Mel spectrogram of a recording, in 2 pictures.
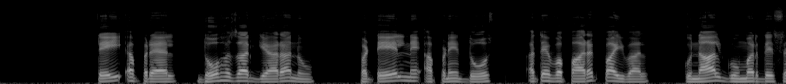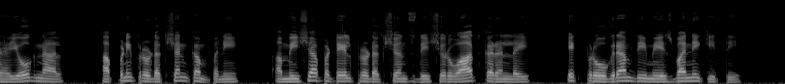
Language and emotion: Punjabi, neutral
